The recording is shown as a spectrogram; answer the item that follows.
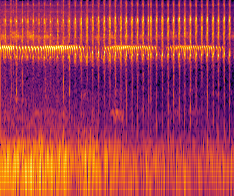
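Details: Walang kecek night grasshopper calling after dark: a high, ringing buzz at first, then fading into a loose series of crisp, rapid ticks with uneven spacing. Low muffled background hum throughout.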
